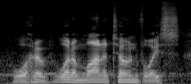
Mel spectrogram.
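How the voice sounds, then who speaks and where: A man's voice: lowish voice, little pitch movement, measured pace, fairly bright tone, slight background noise. A man giving casual, jokey commentary while playing a video game and reading text aloud. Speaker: gameplay commentator. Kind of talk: casual let's play commentary.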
